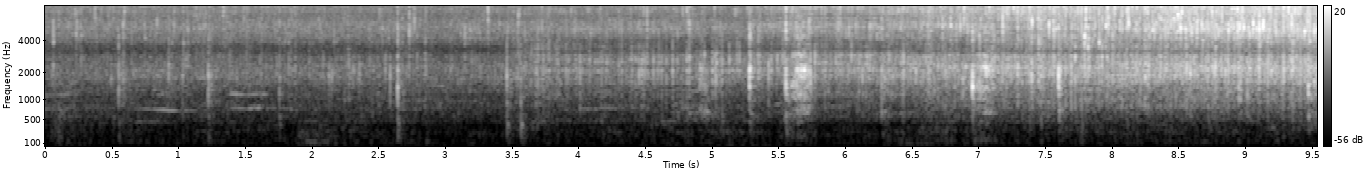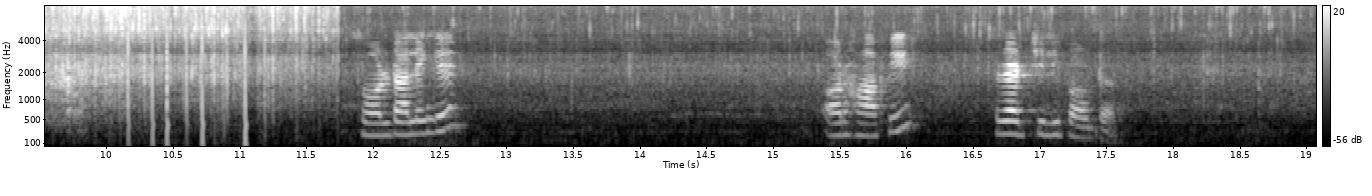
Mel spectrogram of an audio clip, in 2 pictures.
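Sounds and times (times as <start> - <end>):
vegetables sizzling in hot oil: 0.0 - 19.0
spoon scraping pan: 4.8 - 10.9.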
